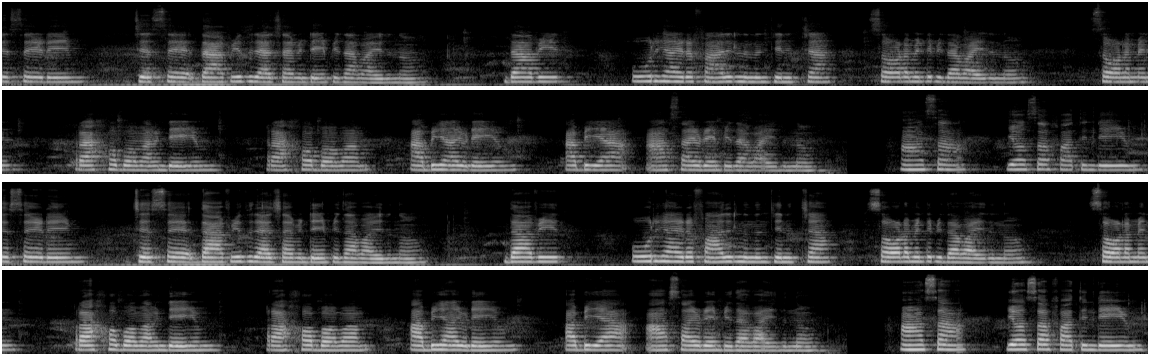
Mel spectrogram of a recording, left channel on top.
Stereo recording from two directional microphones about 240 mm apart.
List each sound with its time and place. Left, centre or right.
0.0 s a woman's voice: right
